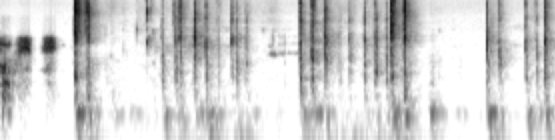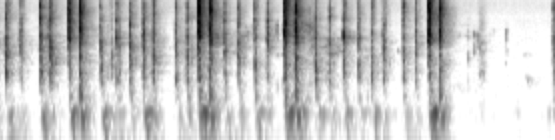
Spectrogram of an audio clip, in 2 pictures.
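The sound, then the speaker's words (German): Rapid clicking of computer keyboard keys, arriving in irregular bursts with brief pauses, crisp and fairly loud, with no voices over it. “ist gerade am Tippen”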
